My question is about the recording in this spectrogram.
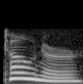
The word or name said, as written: toner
